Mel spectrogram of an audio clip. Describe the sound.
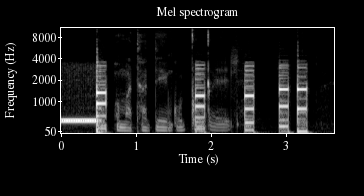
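A steady telephone tone sounds loud for half a second, then a recorded Vodacom message says in short, clipped phrases that the number dialed is not available, heard through a phone line.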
